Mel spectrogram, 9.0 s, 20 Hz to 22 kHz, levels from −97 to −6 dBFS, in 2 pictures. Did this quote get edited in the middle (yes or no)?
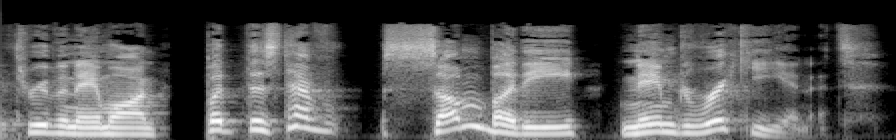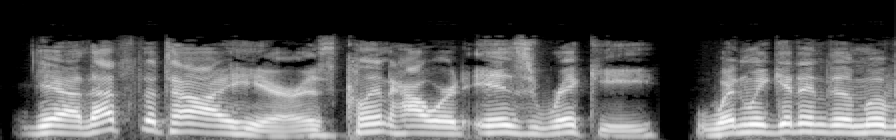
yes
